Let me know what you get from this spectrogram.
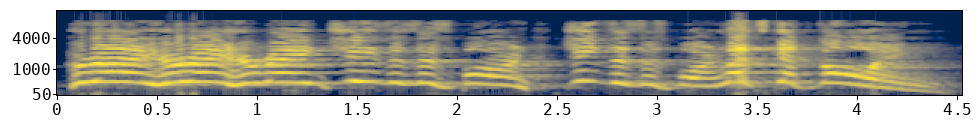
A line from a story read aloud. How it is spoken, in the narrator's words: this four-year-old came down the aisle and shouted at the top of his lungs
